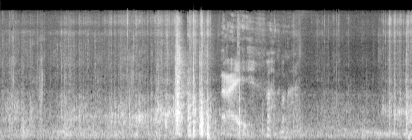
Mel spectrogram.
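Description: Skateboard wheels roll over rough asphalt outdoors.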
